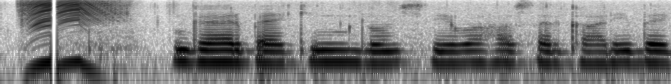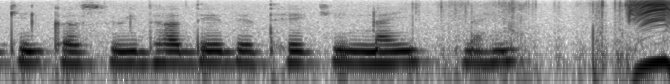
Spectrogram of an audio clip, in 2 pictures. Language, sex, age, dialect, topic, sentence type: Chhattisgarhi, female, 31-35, Eastern, banking, question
